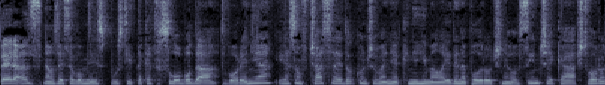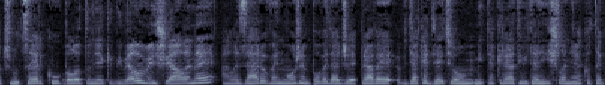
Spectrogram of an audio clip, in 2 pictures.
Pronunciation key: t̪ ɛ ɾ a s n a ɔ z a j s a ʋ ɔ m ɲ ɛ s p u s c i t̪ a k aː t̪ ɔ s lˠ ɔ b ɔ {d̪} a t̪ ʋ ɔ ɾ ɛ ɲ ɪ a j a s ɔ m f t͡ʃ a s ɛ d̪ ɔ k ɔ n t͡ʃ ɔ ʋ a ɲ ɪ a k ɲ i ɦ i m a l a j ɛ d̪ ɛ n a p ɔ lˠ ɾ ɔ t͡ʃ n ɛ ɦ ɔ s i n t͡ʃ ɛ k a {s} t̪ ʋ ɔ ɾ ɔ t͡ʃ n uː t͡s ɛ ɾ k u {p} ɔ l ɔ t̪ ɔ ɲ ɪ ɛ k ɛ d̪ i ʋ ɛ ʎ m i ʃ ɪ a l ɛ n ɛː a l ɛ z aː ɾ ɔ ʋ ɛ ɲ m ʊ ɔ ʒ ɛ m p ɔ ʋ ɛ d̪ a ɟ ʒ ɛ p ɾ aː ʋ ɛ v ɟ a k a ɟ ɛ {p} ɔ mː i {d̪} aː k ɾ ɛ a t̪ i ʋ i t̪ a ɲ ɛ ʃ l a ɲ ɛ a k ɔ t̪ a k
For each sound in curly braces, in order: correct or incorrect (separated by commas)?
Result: correct, incorrect, incorrect, incorrect, incorrect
